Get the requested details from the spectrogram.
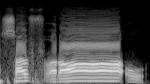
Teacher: Kemudian melafal safra'u faqi'ul launuha. Panjangkan huruf ra sepanjang 4 harokat karena di sini ada bacaan yang kita namakan dengan mad wajib muttasil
